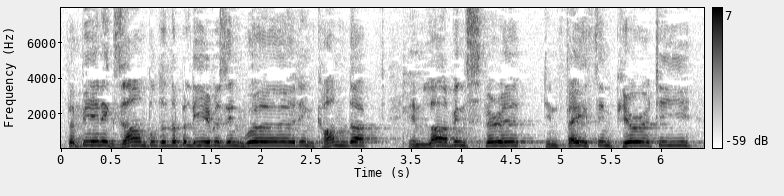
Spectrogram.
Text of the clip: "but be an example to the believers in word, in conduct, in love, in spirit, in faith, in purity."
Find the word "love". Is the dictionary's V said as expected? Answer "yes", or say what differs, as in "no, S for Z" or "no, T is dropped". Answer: yes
